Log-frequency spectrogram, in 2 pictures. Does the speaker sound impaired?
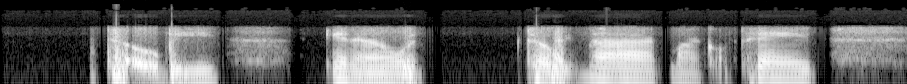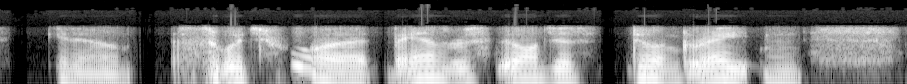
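Yes: voice disorder; 1995 voice dropped out, couldn't sing or talk, later lost range, control and power, raspy, broken.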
